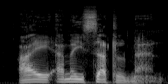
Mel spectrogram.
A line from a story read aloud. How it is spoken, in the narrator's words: said Gandhi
